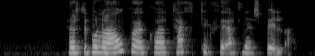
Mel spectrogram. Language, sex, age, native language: Icelandic, female, 30-39, Icelandic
